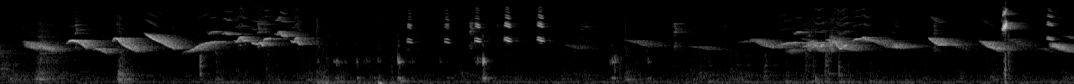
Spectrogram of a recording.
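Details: Female green-winged saltator in captivity, Brazil, singing to excite males: bursts of clear whistled notes sliding down, in short phrases, broken by clicks and taps, with a pause mid-clip before a second run of phrases.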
